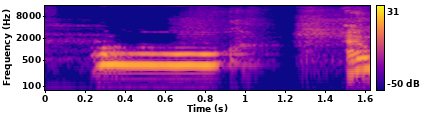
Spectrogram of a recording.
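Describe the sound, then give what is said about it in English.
A voice imitates an eager hound dog waiting at the bowl for kibble, giving a loud, drawn-out whining whimper, then a brief pause before a second rising whine starts. There is no other talk. “Yeah, dude, I'm literally like a hound dog at the bowl waiting for them to the owner to pour the kibble in.”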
